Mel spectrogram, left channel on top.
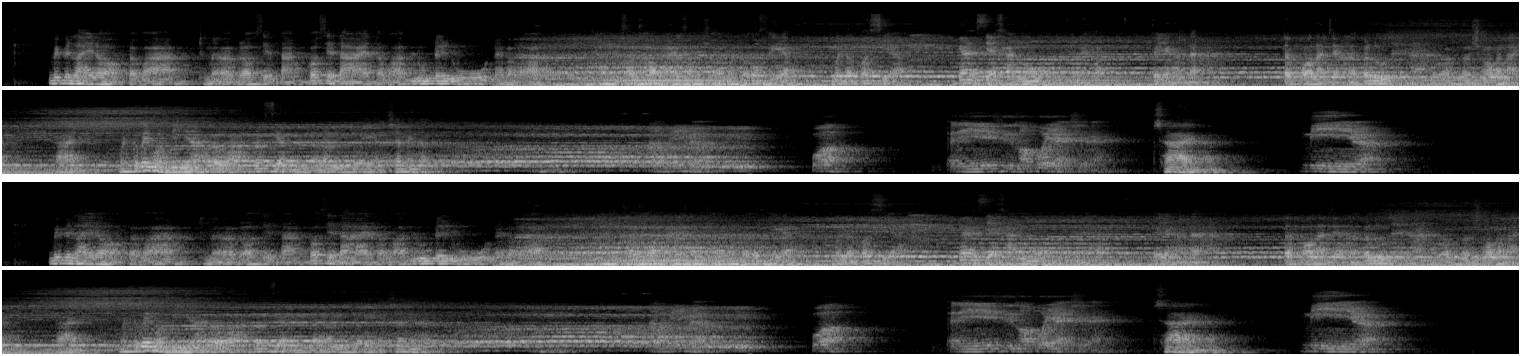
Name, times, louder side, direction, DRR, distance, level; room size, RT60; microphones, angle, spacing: voice 1, 0.5-5.5 5.9-8.0 8.3-9.1 9.5-11.1 11.5-12.0 12.8-14.0 14.2-15.3 15.6-16.0 16.3-19.5 26.7-27.3, left 1 dB, 50° left, 3 dB, 0.5 m, -25 dB
sound 1, 4.9-16.1, right 1 dB, 60° right, 0.7 m, -27 dB
sound 2, 5.1-22.6, left 1 dB, 30° left, 1.3 m, -29 dB
voice 2, 9.0-9.6 11.8-12.2 13.9-14.4 20.4-20.8 21.6-22.2 23.3-23.5 24.6-26.3 28.1-28.9, equal, 15° left, -6 dB, 1.1 m, -34 dB
6.6 x 3.3 x 2.2 m, 1.0 s
head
